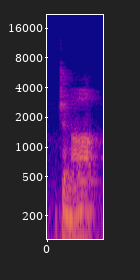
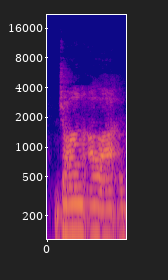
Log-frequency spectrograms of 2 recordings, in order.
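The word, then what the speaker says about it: Jan'alai: more you hope for janaab I think it's pronounced John a lot John I Orgeon Ollie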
